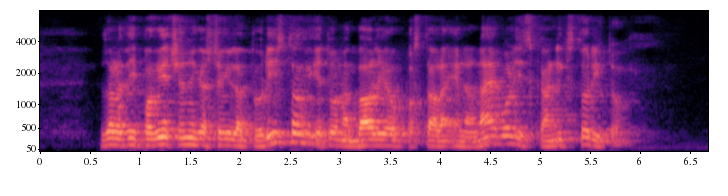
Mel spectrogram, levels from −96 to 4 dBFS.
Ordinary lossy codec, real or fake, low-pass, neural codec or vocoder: none; fake; 7.2 kHz; codec, 44.1 kHz, 7.8 kbps, DAC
